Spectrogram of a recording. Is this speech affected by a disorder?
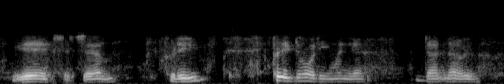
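Yes: Parkinson's disease.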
